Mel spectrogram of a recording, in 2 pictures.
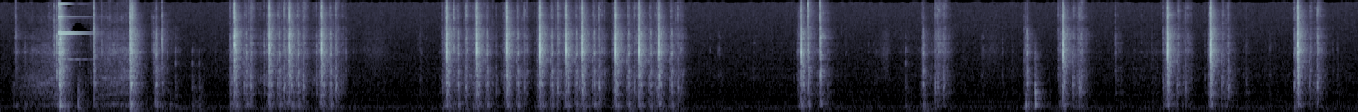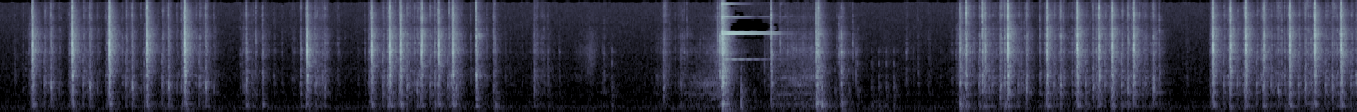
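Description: Fingers type quickly on a laptop keyboard in bursts of clicks.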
